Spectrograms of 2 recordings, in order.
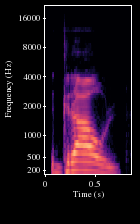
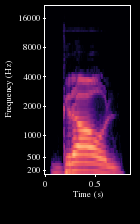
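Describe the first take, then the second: No difference in how they are said.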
